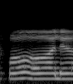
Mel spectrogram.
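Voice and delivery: قال with a slow, stretched first vowel; teacher's demonstration, lengthening "aa" in قال; drawn-out vowel. Shown as a demonstration. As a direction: hold the "aa" of قال long. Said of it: "یہاں کھینچ رہے ہیں ہم الف مدہ".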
